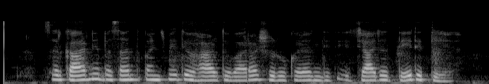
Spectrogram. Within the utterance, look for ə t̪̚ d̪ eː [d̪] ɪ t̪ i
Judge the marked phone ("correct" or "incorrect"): correct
